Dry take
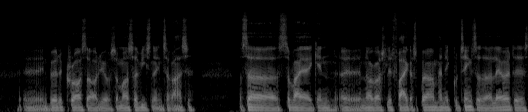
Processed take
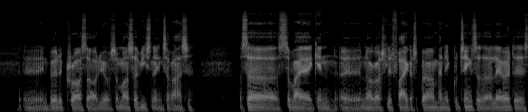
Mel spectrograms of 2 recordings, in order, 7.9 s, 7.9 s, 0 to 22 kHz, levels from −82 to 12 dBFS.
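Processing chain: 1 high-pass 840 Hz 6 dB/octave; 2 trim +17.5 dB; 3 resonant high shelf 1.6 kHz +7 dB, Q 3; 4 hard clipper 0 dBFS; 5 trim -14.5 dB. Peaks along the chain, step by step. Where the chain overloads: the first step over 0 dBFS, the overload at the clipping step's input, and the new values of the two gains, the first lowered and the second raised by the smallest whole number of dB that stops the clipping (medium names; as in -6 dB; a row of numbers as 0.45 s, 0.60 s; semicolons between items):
-27.0 dBFS, -9.5 dBFS, -3.5 dBFS, -3.5 dBFS, -18.0 dBFS; nothing clips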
